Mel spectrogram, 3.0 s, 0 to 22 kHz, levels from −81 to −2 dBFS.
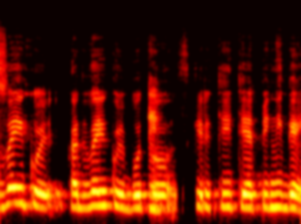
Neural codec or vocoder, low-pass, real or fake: codec, 44.1 kHz, 7.8 kbps, Pupu-Codec; 14.4 kHz; fake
